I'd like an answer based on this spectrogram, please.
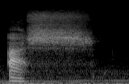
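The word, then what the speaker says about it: hache: will start with pronunciation the letter H in French is pronounced Ash the most important thing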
